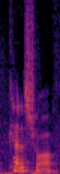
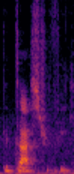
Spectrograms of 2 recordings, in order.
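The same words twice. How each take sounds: First: Catastrophe as "CAT-a-strawf"; catastrophe in three syllables, ending "-strawf"; preferred pronunciation. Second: Catastrophe as "ka-TASS-tro-fee"; catastrophe in four syllables, ending "-fee"; standard pronunciation. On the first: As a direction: stress the first syllable of catastrophe, silent final e. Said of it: "exciting to say it's a". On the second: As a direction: stress the second syllable of catastrophe. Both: Shown as a demonstration.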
